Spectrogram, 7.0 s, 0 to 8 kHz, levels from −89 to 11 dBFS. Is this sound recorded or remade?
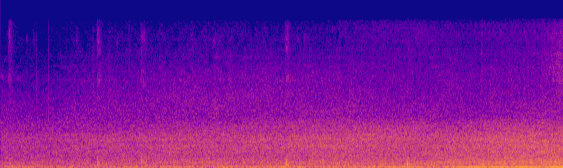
remade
